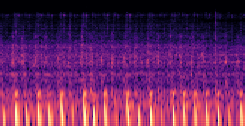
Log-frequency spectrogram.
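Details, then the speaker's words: Hero Splendor single-cylinder idling after the timing chain noise was repaired: steady, even low thumps about three per second with no ticking or chain rattle. The engine is now silent and healthy. "Time engine के sound में आपको बिल्कुल भी आवाज नहीं आ रही होगी आप बिल्कुल चेक कर लो बकुल साइलेंट इंजन हो चुका"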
